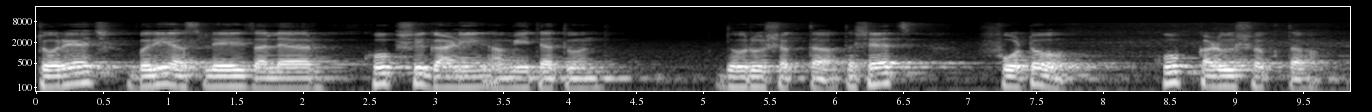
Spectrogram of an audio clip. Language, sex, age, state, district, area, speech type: Goan Konkani, male, 30-45, Goa, Bardez, urban, spontaneous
